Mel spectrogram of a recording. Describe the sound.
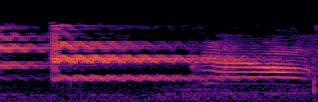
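A kitten gives one drawn-out, high, tonal meow that wavers slightly and tapers off at the end, with no talking.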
